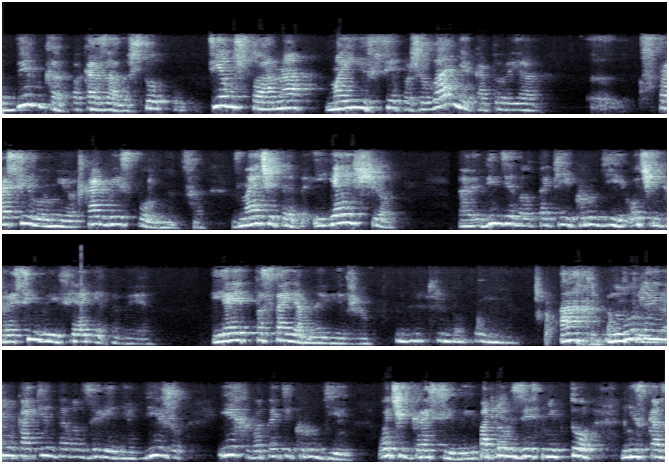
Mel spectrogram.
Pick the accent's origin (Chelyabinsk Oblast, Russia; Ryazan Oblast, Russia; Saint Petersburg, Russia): Saint Petersburg, Russia; Потому что сама я родилась в Ленинграде. Это город все знают, что он прекрасный. Да, я там родилась и выросла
